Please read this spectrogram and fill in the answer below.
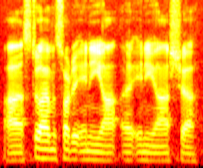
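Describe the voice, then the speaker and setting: A man hosting a casual podcast chat, animated and swearing casually as he talks. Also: on the low side, a little fast, smooth. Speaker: podcast host.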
